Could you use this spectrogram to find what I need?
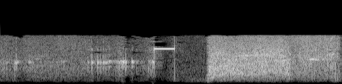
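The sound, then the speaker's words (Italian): A whistle tone over CB radio: crackly radio noise with faint tones, then a short, steady high beep, followed by a loud burst of rushing static hiss that lasts just over a second and stops abruptly. “il fischio.”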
